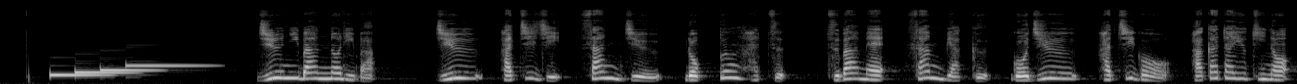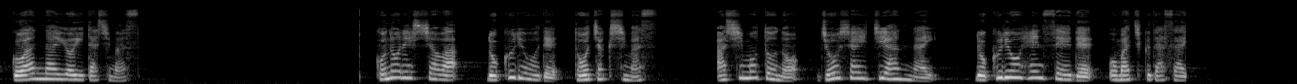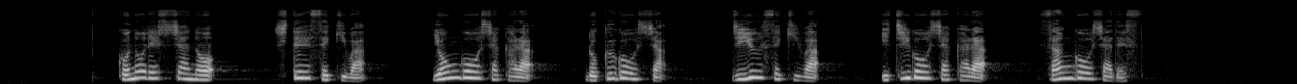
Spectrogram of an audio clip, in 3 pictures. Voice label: 12番のりば案内放送, 新幹線ホーム; 新鳥栖; つばめ358号 博多行き; 博多で「のぞみ66号 東京行き」に接続

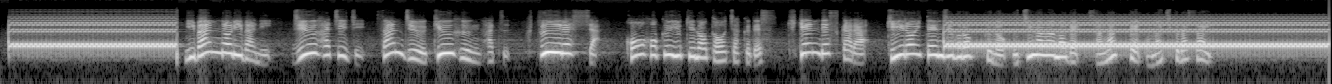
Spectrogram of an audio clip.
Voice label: 2番のりば接近放送; 普通 江北行き; takeo onsen

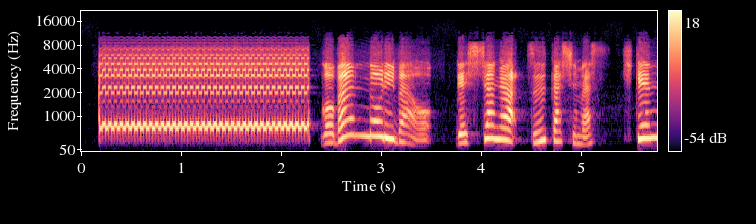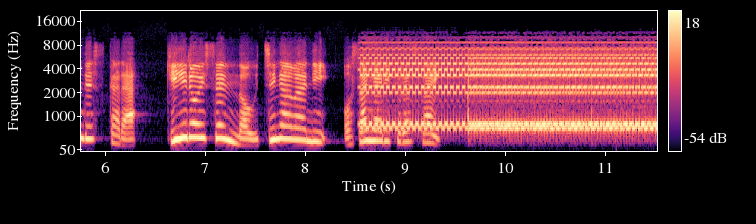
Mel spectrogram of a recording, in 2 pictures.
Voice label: 陣原駅 通過放送

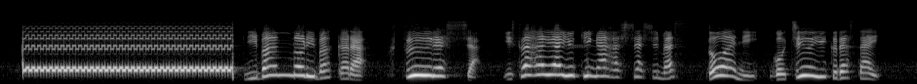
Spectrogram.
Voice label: 2番のりば発車放送; ハウステンボス; 2番のりば発車放送（普通 諫早行き）

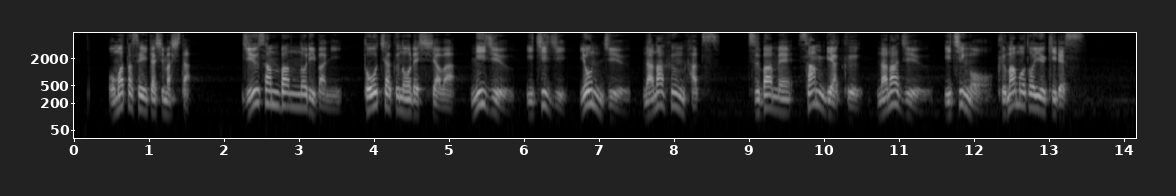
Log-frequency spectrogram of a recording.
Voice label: 13番のりば接近放送, 新幹線ホーム; 筑後船小屋; 13番のりば接近放送（つばめ371号 熊本行き）; ・標準の放送内容です。

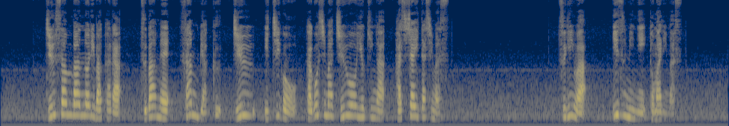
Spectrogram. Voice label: 13番のりば発車放送; つばめ311号 鹿児島中央行き; shin minamata

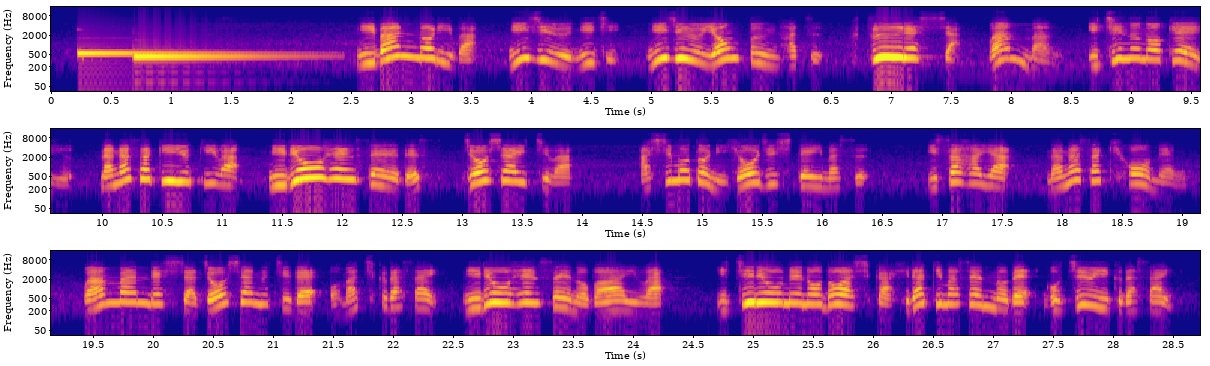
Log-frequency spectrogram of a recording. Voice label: 2番のりば案内放送; ハウステンボス; 2番のりば案内放送（普通・市布経由 長崎行き）; ※無人時間帯の列車

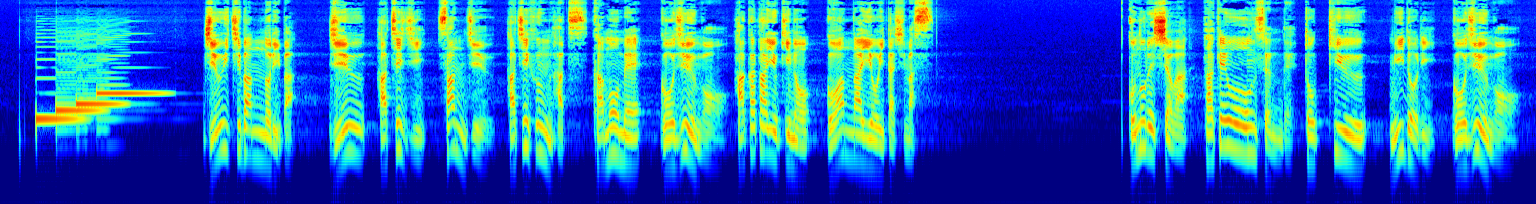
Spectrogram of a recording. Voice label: 嬉野温泉, 案内放送; 11番のりば案内放送（かもめ50号 博多行き）※武雄温泉でみどり50号に接続

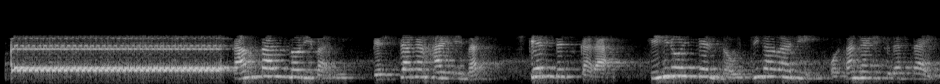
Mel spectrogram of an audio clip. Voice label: 3番のりば接近放送 女声 放送はJACROS簡易型です。放送は「列車が入ります」で固定されていました。また実際の放送は2回流れます。

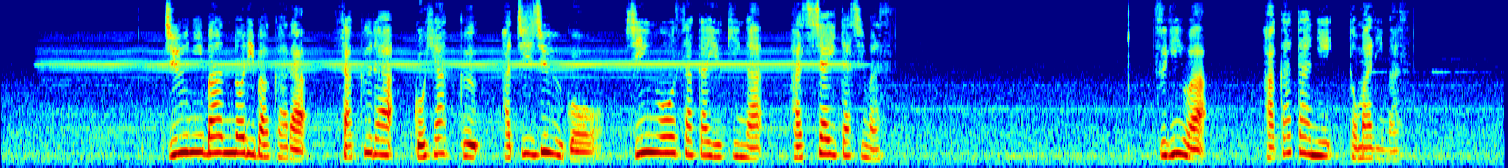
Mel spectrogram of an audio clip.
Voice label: 12番のりば発車放送, 新幹線ホーム; 新鳥栖; さくら580号 新大阪行き

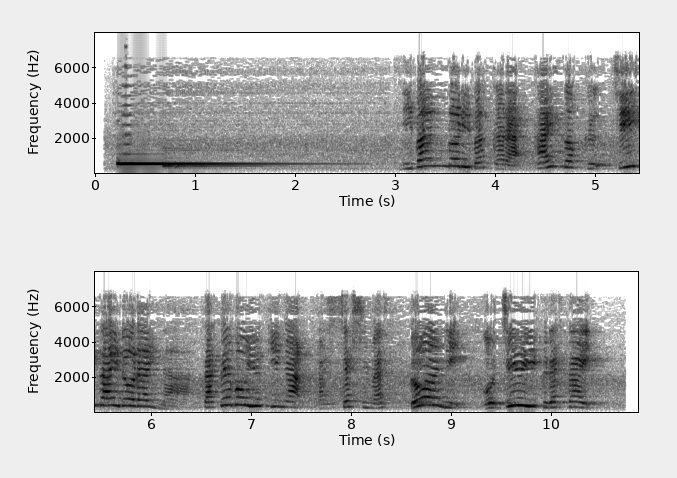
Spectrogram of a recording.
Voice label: 2番のりば発車放送; ハウステンボス; 快速シーサイドライナー 佐世保行き

